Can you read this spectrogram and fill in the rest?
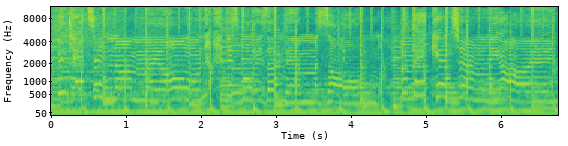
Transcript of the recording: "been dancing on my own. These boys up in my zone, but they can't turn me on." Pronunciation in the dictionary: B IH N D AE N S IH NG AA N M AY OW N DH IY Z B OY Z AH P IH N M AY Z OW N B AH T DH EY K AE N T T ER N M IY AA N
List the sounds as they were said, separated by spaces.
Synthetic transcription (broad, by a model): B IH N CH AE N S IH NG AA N M AY OW N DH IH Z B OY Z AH B IH N M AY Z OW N B AH T DH EY K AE N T T ER N M IY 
